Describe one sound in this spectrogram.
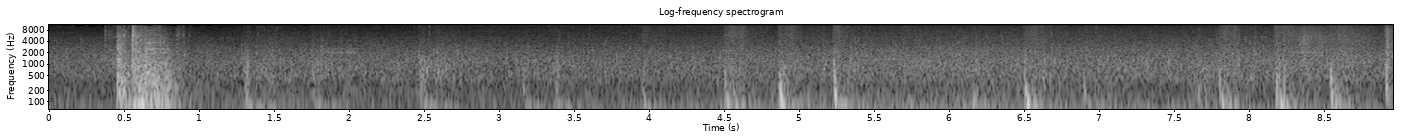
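Footsteps crunch on the ground at a steady walk.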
